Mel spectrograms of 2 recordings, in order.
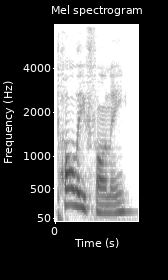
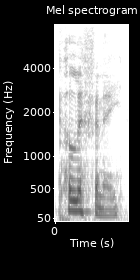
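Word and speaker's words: Polyphony: Not Polyony, Polifany.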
